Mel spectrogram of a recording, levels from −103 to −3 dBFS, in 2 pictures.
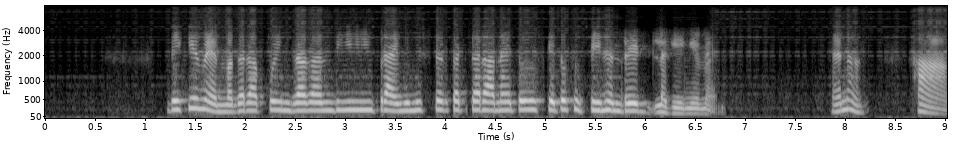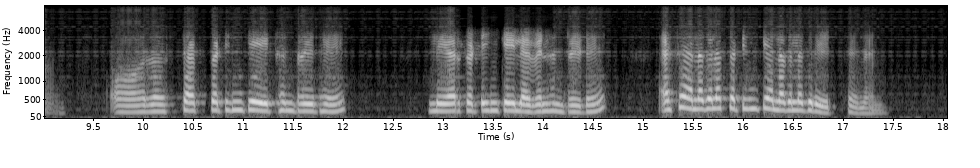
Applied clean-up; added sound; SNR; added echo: neural separator model SepFormer DNS4.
